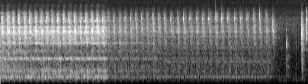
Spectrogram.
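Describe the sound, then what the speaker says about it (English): A sewing machine stitches a quilt block seam in a fast, even whir of needle strokes, louder for the first two seconds, then continuing more softly before stopping with a few small clicks near the end. "That seam is sewn."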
